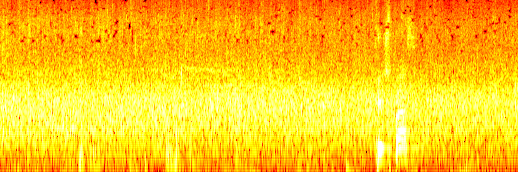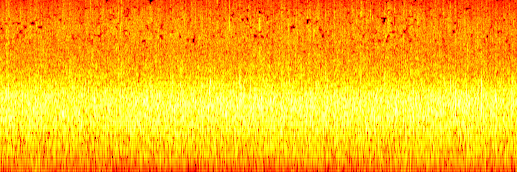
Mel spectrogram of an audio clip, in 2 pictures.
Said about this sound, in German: Bitte begrüßt mit einem Riesenapplaus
